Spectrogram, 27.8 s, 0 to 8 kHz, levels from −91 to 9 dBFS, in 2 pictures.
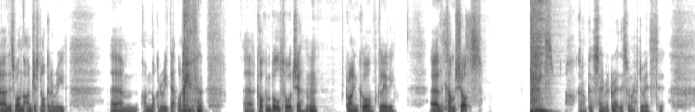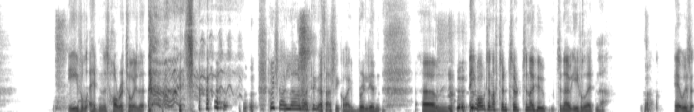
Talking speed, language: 165 wpm, English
